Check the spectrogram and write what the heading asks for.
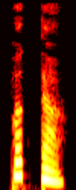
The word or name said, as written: ಪೋಕ್ತ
